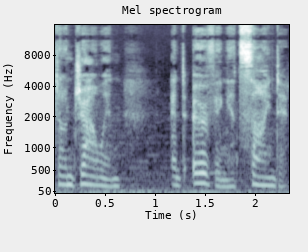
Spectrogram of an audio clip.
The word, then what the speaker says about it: Jowan: It authorized the right on Jowan, and Irving had signed it. Oh, that's how I pronounce it, Jowan.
